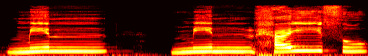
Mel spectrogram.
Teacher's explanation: نون کے مخرج پہ پورا ہم جائیں گے اور اس کا پورا ساؤنڈ دیں گے. من حیث، اور پھر ہا پہ جائیں گے ہم. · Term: اظہار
